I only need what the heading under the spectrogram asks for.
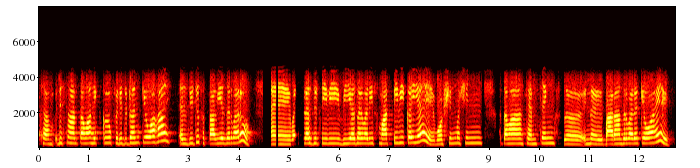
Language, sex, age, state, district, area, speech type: Sindhi, female, 18-30, Maharashtra, Thane, urban, conversation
